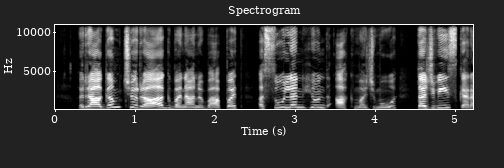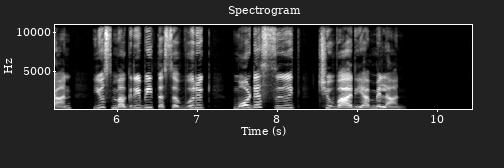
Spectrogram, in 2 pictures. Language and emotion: Kashmiri, neutral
